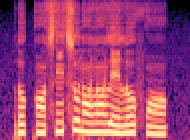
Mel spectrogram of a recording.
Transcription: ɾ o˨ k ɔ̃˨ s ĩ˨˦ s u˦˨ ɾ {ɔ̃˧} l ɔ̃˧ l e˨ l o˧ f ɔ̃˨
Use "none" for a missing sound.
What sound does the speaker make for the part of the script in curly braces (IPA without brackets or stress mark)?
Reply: ɔ̃˧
